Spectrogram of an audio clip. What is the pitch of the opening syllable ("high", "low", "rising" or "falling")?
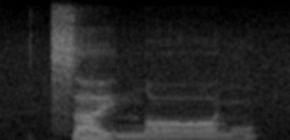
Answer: falling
